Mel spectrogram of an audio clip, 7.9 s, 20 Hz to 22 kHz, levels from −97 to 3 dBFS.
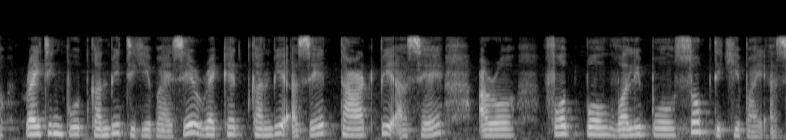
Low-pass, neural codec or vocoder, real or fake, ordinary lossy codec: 7.2 kHz; none; real; none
